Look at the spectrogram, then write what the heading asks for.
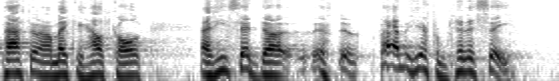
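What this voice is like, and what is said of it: Southern American accent. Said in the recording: “she heard my accent. She said, you're from the South.”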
